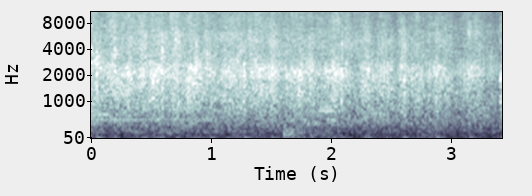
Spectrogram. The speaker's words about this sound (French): j'aimerais vous remercier, vous, et vous pouvez vous applaudir, d'être venus.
